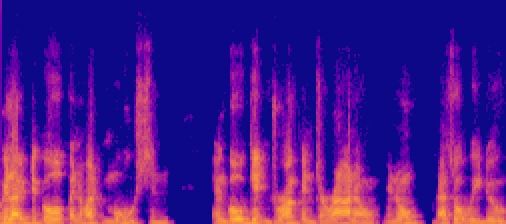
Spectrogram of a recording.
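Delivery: put-on Canadian accent laid over normal speech. Speaker shows off their Canadian accent, a put-on Canadian accent. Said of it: "That's that's my that's my, uh, Canadian accent".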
